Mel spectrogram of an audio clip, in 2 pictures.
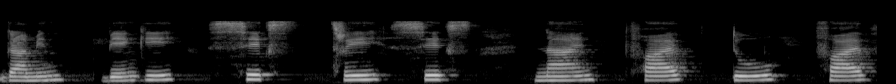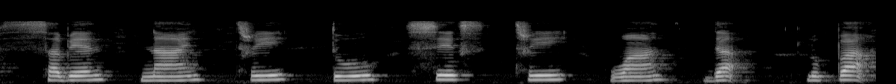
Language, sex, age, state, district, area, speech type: Manipuri, female, 45-60, Manipur, Bishnupur, rural, read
